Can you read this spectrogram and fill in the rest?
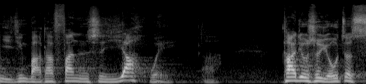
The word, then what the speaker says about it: Yahweh: 到了后期，已经没有什么人知道怎么正确来去念这个 Y H W H，但是近代的学者他们认为呢，这个 Y H W H 不应该把它把它发音成 Jehovah，应该把它比较发音成 Yahweh。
